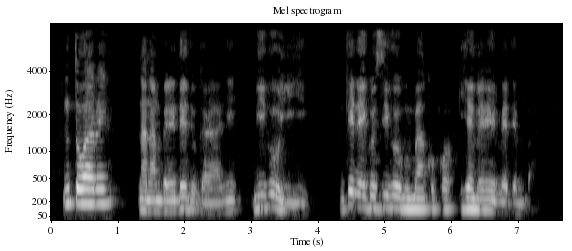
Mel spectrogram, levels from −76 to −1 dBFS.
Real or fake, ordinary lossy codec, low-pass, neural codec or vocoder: fake; MP3, 32 kbps; 7.2 kHz; codec, 44.1 kHz, 7.8 kbps, Pupu-Codec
